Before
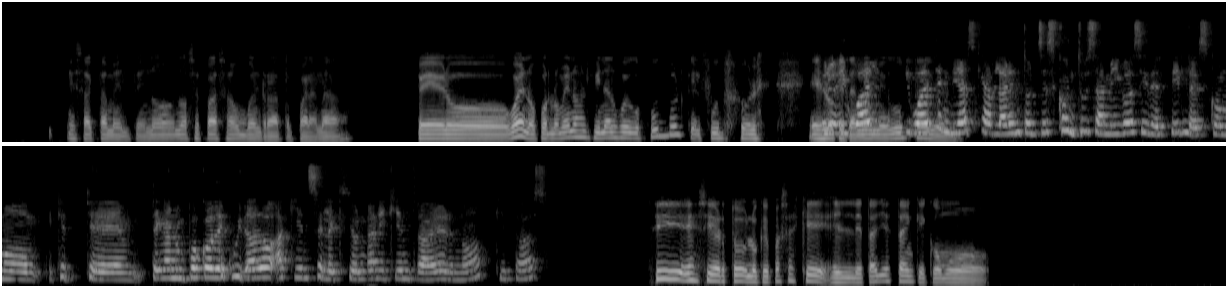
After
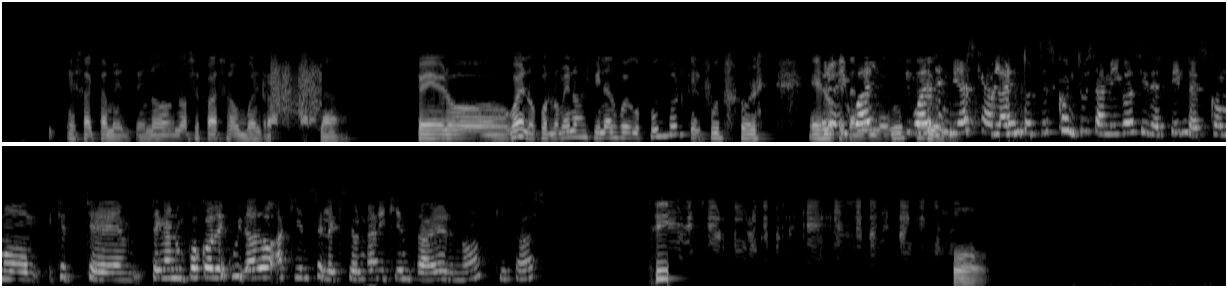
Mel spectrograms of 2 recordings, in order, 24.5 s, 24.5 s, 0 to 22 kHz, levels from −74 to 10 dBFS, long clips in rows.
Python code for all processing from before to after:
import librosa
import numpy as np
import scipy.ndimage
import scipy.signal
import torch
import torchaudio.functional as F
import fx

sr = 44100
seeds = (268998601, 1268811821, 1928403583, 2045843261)

y = fx.chain(x, sr, fx.delta_mod(bps=16000, step_db=-33.0),
    fx.highpass(hz=800.0, slope=24),
    fx.leveller(passes=2), at=(2.68, 3.19))
y = fx.chain(y, sr, fx.transient(attack_db=-3, sustain_db=10),
    fx.low_shelf(hz=190.0, db=-4.0), at=(9.19, 10.29))
y = fx.chain(y, sr, fx.lower_of_two(delay_ms=1.9),
    fx.bessel_highpass(hz=2300.0, order=8),
    fx.air_absorb(metres=300.0), at=(18.89, 21.76))
y = scipy.signal.sosfilt(scipy.signal.butter(6, 4400.0, 'lowpass', fs=sr, output='sos'), y)
y = fx.hum_notches(y, sr, base_hz=60, count=5)
y = fx.dereverb_blind(y, sr, rt60_s=2.0)
y = F.gain(torch.from_numpy(y), 3.0).numpy()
